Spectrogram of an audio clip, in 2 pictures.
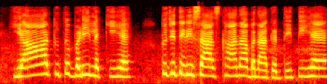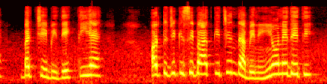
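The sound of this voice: A woman's extremely high, cartoonish character voice at a moderate pace, with ordinary pitch variation and a dry, close sound with no echo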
